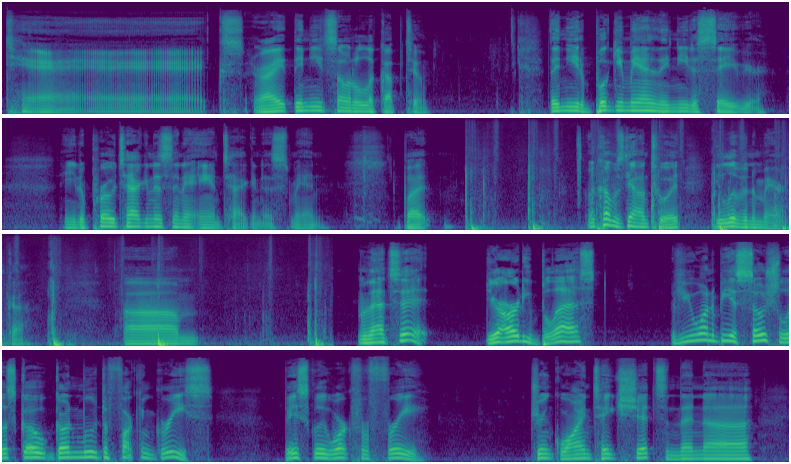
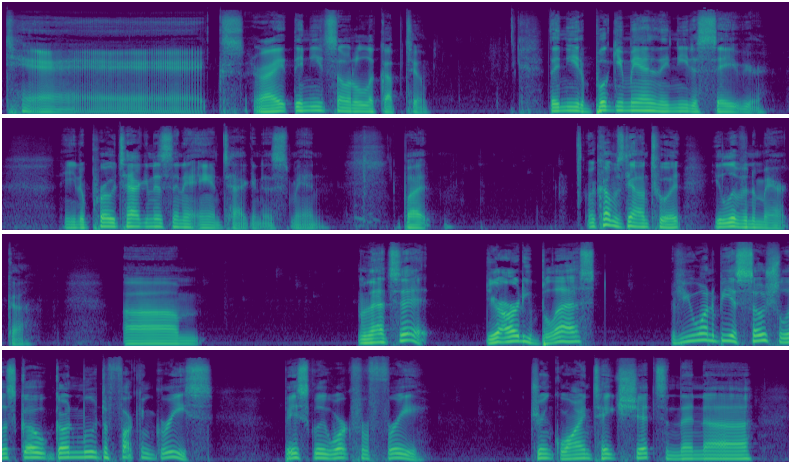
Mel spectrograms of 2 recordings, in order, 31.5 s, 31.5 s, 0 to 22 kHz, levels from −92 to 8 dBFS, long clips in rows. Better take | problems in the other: second | footsteps; loud; from 13 to 19 s; peak 1 dB above the speech

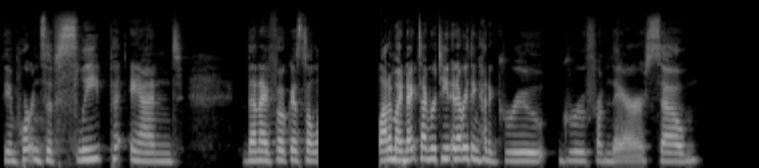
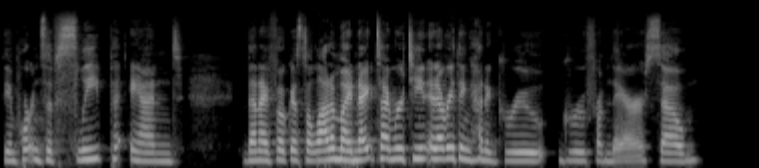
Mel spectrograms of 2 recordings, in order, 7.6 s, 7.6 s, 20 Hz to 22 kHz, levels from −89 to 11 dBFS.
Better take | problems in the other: second | audio freezing; at 3 s for 0.5 s

